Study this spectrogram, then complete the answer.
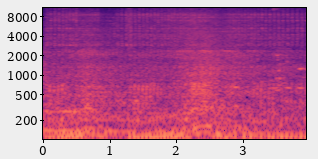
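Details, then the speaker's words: Yamaha Mio Sporty scooter, small single-cylinder, after fixing dead electrics caused by a bad wire connection at the ignition key switch socket, running on a spare bottle as fuel tank: catches and settles into steady, even low putter; normal running. "sudah bisa hidup ya teman-teman ya di kontaknya"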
